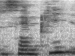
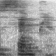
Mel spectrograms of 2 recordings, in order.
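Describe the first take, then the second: First: The name ends with an 'ee' vowel. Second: The name ends with a consonant sound. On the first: "soit le cœur à la fin c'était un Y" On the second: "soit c'était à la place du E"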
